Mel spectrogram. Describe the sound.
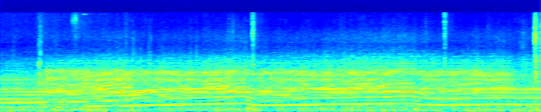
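A sports car engine revving under throttle, a loud, continuous, harmonic-rich roar whose pitch climbs gradually, then drops sharply twice, with no voices.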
